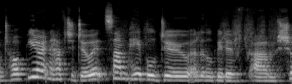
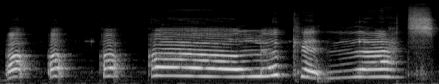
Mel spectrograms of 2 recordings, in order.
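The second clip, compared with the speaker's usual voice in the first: excited; 8 semitones higher, 5 dB louder, much slower than usual. Real, not acted. Scone tears perfectly.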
